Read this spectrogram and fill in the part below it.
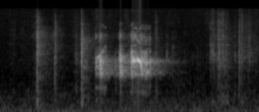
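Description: A plastic blade slides into a metal hilt with a scraping rattle.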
